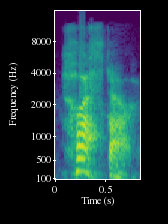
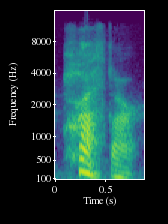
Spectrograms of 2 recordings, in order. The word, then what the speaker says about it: Hrothgar: character you might find in beowulf you pronounce the h and the r so it sounds like ha rough gar hrothgar ha rothgar hrothgar so you pronounce every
